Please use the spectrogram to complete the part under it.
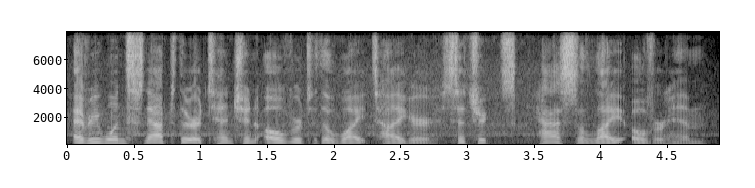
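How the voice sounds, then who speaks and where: A man's voice: mid-range voice, lively intonation, moderate pace, a little mellow, slight background noise. A man reading a fantasy visual novel aloud as a dramatic narrator, voicing the story for viewers.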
